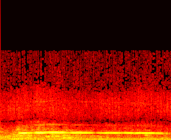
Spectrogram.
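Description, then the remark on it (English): A single long, wolf-like howl holds one steady pitch for about two seconds, fairly loud and close, over a low rumbling background. “My wife's calling me. It sounds like a wolf.”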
